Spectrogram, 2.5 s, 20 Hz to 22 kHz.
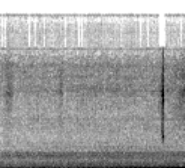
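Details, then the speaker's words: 1994/95 Land Rover Defender 90 300Tdi, warm engine with temperature gauge not above halfway: deep, even rumble building smoothly under acceleration, with no smoke, knocks or misses and good turbo punch. A faint whine under load stops off throttle. Normal acceleration. "No, engine feels very nice overall. It's looking out the back. It's not a smoky old horror under acceleration."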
